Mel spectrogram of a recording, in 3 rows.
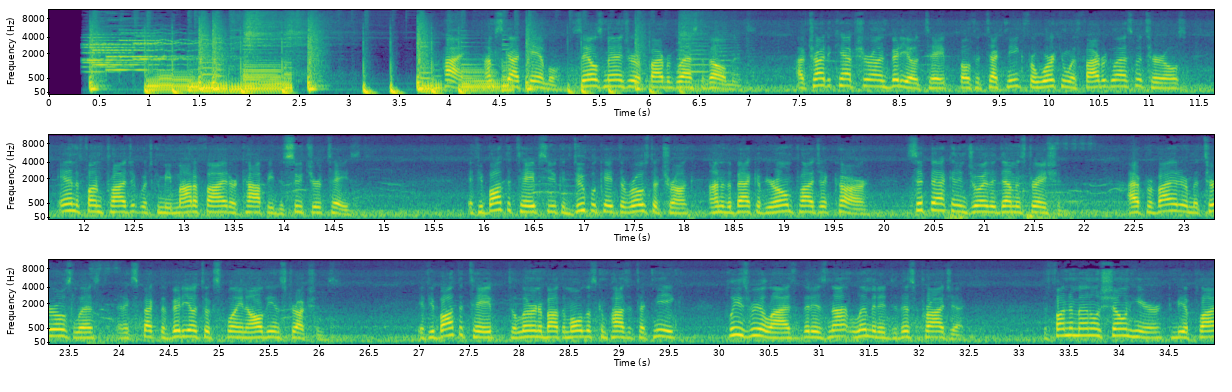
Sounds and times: Music: 0.3s - 6.9s
Speech: 4.0s - 15.2s, 15.8s - 26.2s, 27.0s - 32.5s, 33.2s - 34.9s.

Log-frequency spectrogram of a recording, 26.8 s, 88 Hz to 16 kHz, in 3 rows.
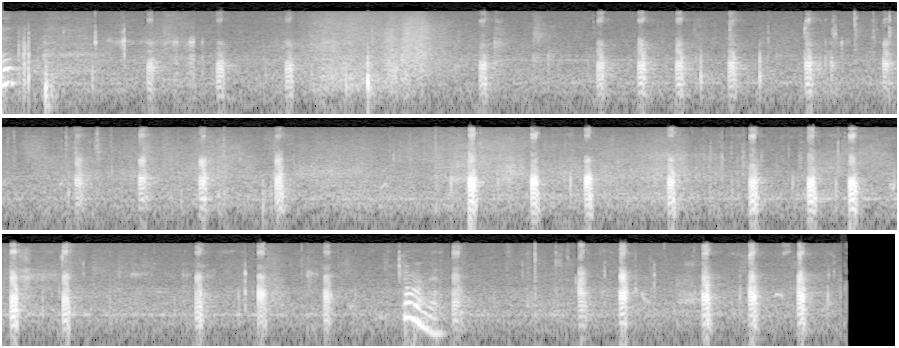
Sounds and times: Speech: 0.0s - 0.2s, 21.9s - 22.4s.

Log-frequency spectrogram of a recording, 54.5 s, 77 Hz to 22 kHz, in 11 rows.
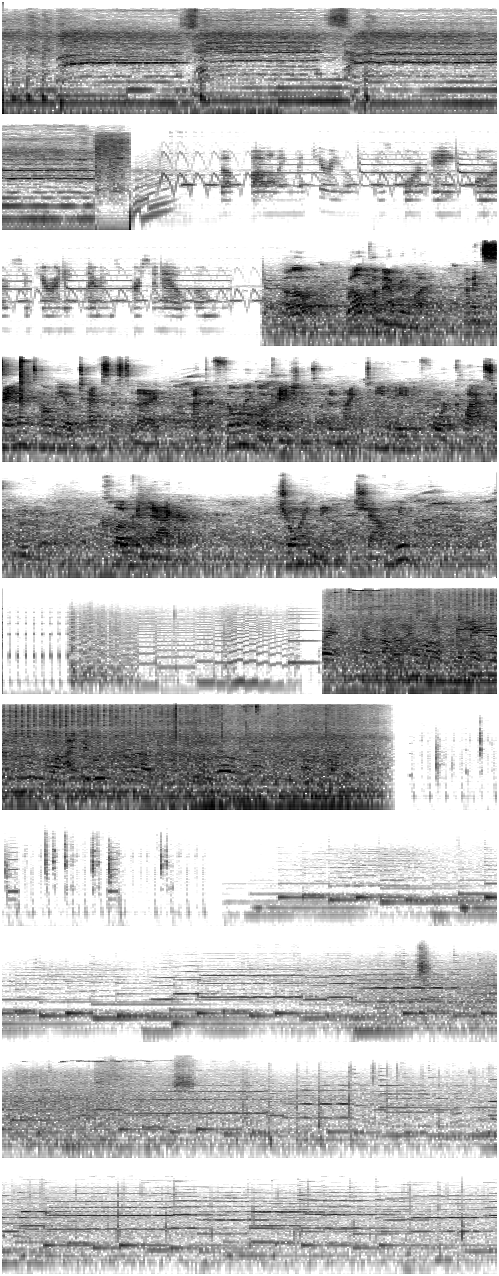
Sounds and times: Speech: 7.2s - 20.2s, 20.8s - 21.7s, 28.0s - 33.4s.

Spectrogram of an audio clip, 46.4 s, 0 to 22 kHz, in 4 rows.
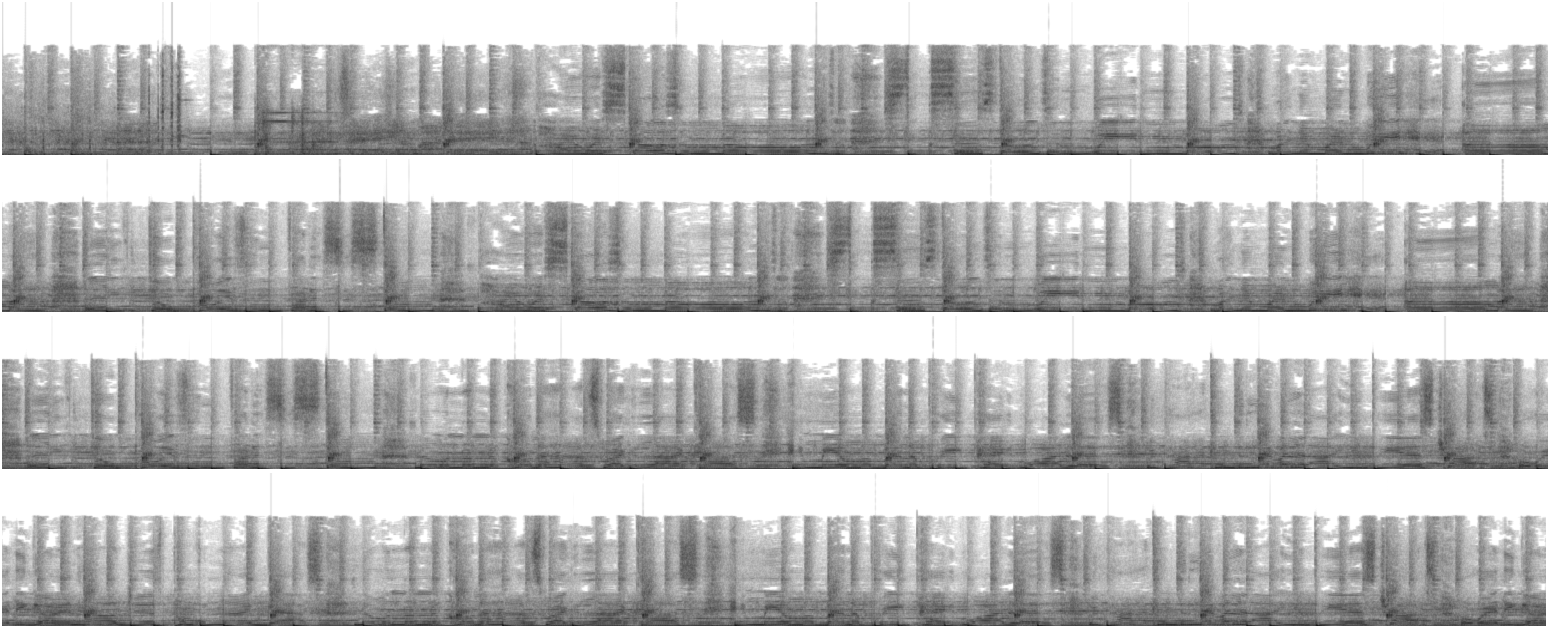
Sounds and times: Rhythm and blues: 0.0s - 46.3s.

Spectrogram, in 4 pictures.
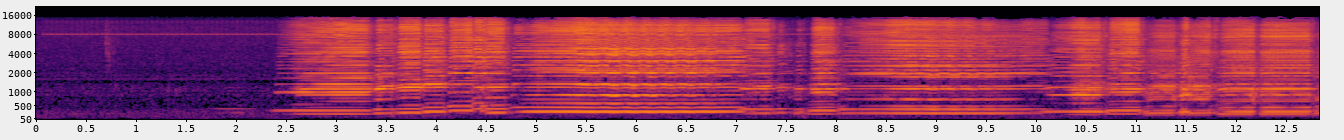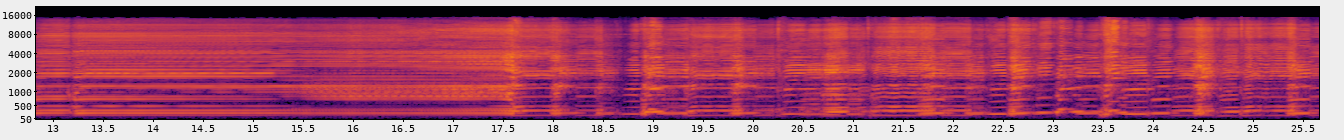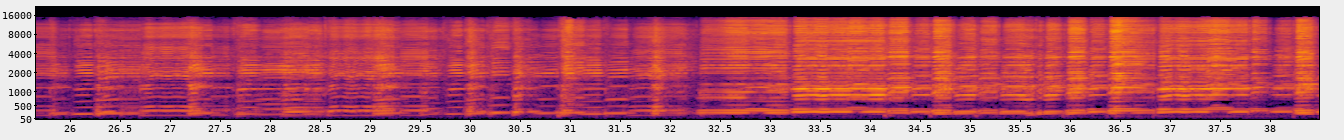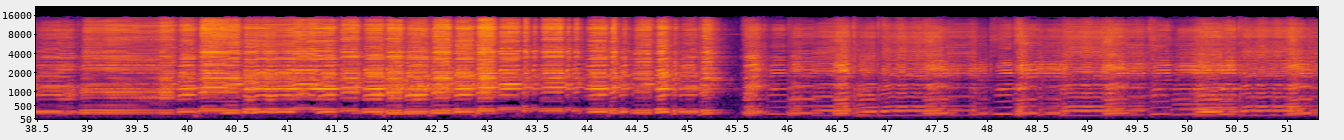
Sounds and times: Harmonica: 1.9s - 51.3s.

